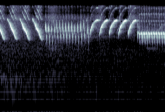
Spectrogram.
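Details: Gloster canary song: three loud falling whistles, a fast buzzy trill, a run of arched chirps, then a steady high rolling trill.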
